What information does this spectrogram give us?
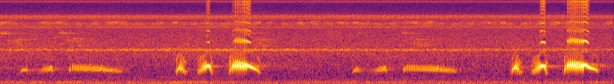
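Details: Spotted doves cooing in an oil palm plantation during bird luring. Soft distant two-note coos answer louder close phrases of two short notes and a drawn-out falling coo.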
